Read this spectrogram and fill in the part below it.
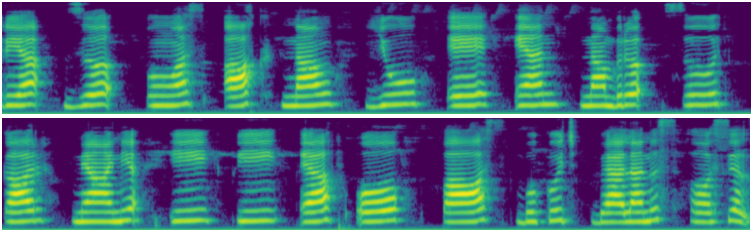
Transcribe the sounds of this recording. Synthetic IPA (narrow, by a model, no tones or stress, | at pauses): ɾijɐ | zɨ | ũːɐs | ɐkʰ | nɐw | juː | eː | enː | ɐmbɾɨ | sɨːt | kɐɾ | njaːnjə | i | pi | epʰ | oː | paːs | bukut͡ʃ | bɛːlɐns | həːsil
